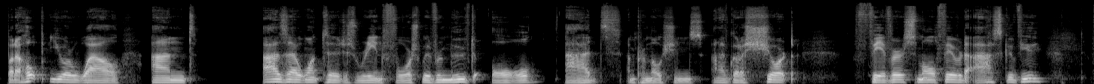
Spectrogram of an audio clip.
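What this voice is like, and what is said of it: Croaky, hoarse voice. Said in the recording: “apologize for my voice today. You'll hear it's not its usual self. It's a little bit croaky today”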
